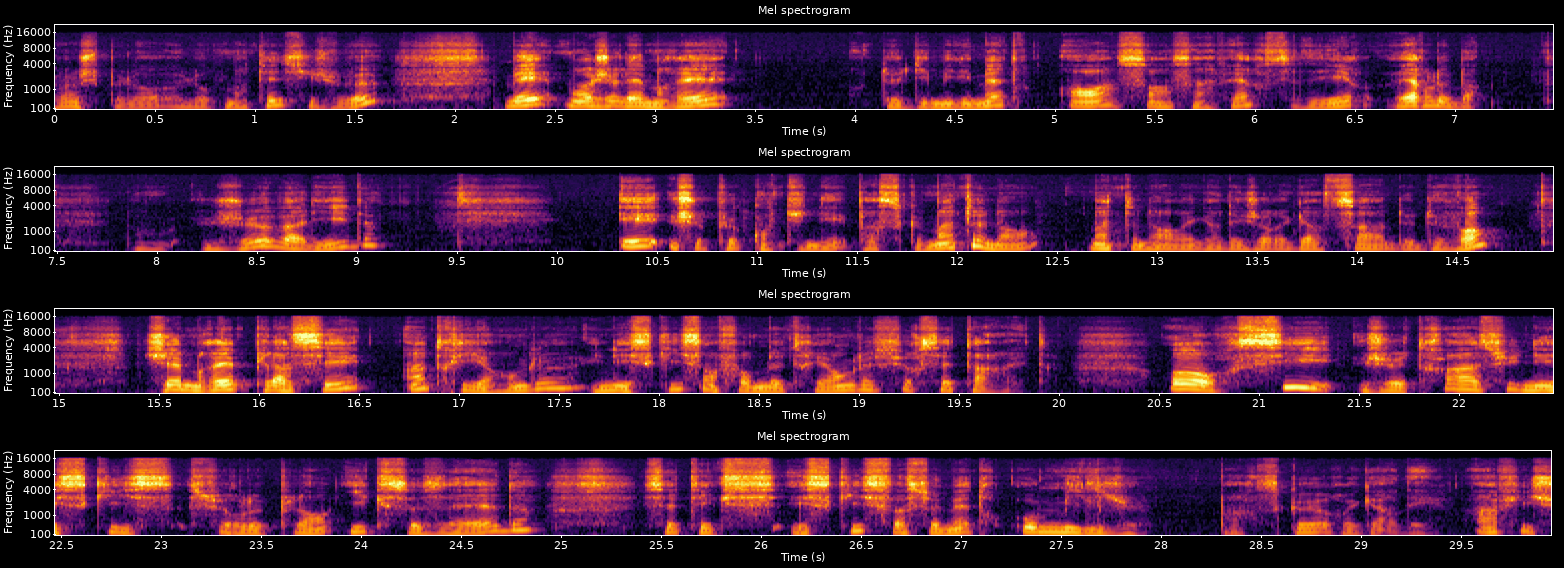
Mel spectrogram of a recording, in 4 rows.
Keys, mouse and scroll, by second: 6.3 click, 8.5 click, 9.8-11.0 drag, 11.2 right click, 12.3 click, 13.6 click, 15.3 click, 17.2 click, 20.5-21.6 drag, 24.6-25.4 drag, 29.7 click.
